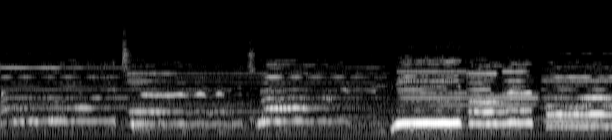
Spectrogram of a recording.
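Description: Voices singing a slow hymn to instrumental accompaniment, holding each note with a slight waver.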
